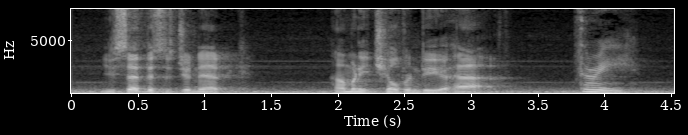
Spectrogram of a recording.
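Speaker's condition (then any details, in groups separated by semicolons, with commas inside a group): No condition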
